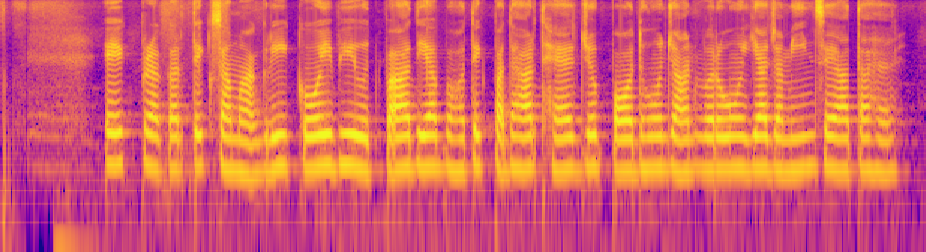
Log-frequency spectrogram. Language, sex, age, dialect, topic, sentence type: Hindi, female, 56-60, Marwari Dhudhari, agriculture, statement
